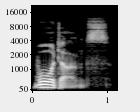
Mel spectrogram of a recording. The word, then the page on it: war dance: British English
